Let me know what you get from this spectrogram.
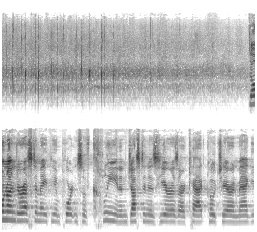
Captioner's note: applause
